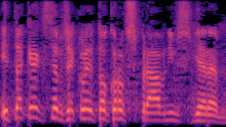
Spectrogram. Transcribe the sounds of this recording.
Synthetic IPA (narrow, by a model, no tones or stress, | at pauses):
ʔɪt̪akjaksɛmrɛkl̩jɛt̪okɾokspɾaːvniːmsmɲɛɾɛm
